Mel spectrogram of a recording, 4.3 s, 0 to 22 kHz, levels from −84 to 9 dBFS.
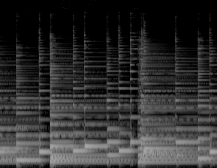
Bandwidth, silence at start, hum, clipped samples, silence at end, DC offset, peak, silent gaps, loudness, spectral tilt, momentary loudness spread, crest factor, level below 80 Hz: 16.5 kHz; 0 s; none; under 0.1%; 0 s; under 0.1%; -12 dBFS; none; -29 LUFS; -5.5 dB/octave; 5 LU; 16 dB; -62 dBFS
